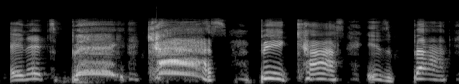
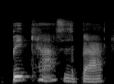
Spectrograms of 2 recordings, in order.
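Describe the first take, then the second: First: Loud drawn-out shout of the big reveal; slow excited ringside roar; hyped announcer shout. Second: Said in the usual way. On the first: Acted. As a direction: yell it like the crowd just popped. Surprise return reveal.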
